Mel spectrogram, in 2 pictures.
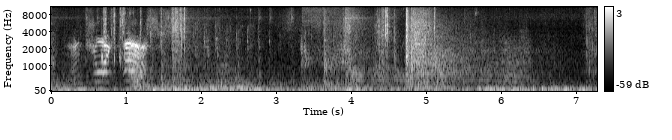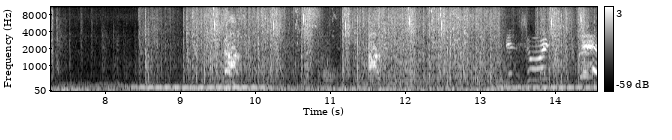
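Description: Sci-fi weapon fire in the space shooter game Starfield, with repeated bursts and mechanical clatter over a steady low drone, and voices talking intermittently throughout.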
